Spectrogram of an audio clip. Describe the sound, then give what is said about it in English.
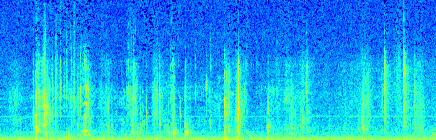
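Biting and chewing of a creamy cheese dish that is slightly dried out and chewy: many soft, sticky clicks and moist smacks in an uneven rhythm, fairly faint over a low steady background, with no talking. “Let me taste a little more. Let me get some of the bottom right here.”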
